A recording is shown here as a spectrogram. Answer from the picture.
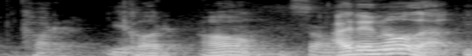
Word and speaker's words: Qatar: tour in in qatar we say qatar but it's actually pronounced cutter cutter oh i didn't know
